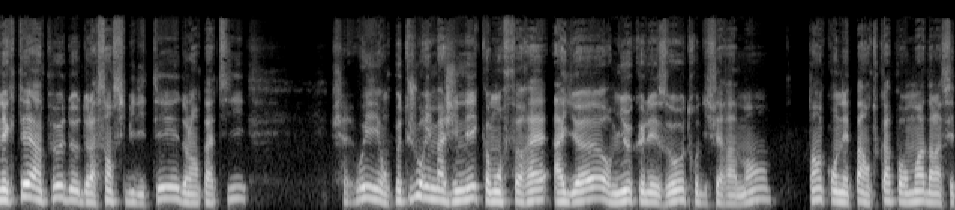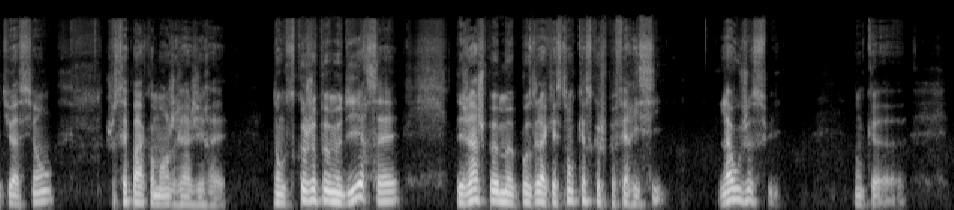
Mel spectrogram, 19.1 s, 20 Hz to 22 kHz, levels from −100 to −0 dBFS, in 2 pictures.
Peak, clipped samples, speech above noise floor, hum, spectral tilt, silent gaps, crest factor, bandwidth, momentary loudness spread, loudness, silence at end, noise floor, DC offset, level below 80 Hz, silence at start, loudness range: -4 dBFS; under 0.1%; 52 dB; none; -7 dB/octave; none; 20 dB; 16.5 kHz; 15 LU; -23 LUFS; 0.6 s; -75 dBFS; under 0.1%; -66 dBFS; 0 s; 7 LU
